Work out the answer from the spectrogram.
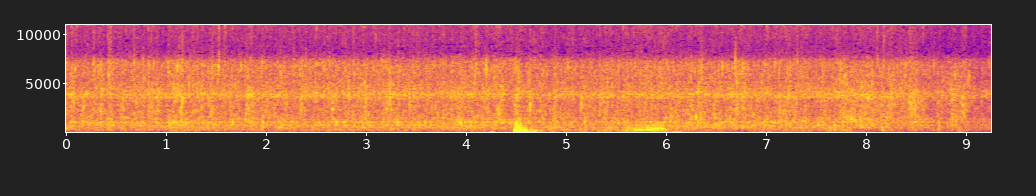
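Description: Chili sambal with salted squid sizzling and simmering in a wok, a steady hiss. About halfway through there is one sharp knock of the spatula against the wok.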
